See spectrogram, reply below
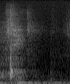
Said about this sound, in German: der Hund bewegt sich heute sehr oft. Ihr werdet den hören im Hintergrund. Es tut mir leid. hat Hummeln im Arsch.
